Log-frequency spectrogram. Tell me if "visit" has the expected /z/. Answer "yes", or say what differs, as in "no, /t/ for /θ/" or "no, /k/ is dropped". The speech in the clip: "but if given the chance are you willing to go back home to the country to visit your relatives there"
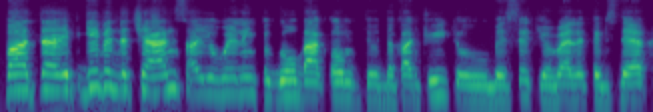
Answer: no, /s/ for /z/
